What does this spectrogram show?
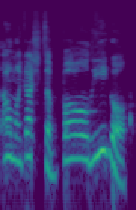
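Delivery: high, mock-horrified announcer; aghast commentator. Friend retelling the bald eagle mishap, mock horror. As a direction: imitate a commentator watching disaster unfold. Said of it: "like the whole commentary".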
